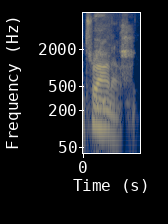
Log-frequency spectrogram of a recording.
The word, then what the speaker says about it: Toronto: pronouncing it correctly so you don't say the other T you just go Toronto no T that's how you know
